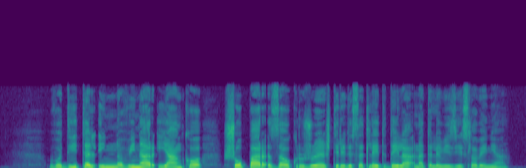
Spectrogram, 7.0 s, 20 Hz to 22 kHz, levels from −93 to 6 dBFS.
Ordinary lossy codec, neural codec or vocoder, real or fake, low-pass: none; none; real; 10.8 kHz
